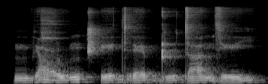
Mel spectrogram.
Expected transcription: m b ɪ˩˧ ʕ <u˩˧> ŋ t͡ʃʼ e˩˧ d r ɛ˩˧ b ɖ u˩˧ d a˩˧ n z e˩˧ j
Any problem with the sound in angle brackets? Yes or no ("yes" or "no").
no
